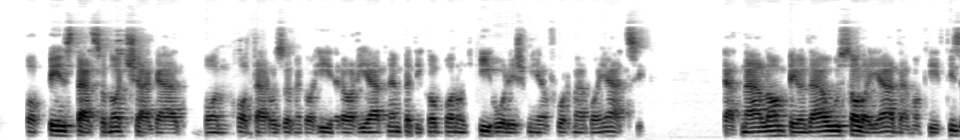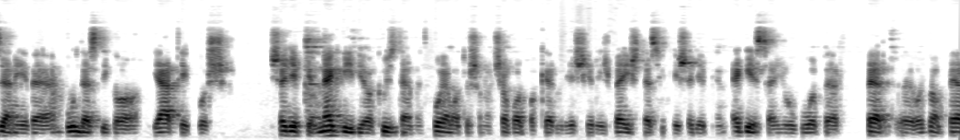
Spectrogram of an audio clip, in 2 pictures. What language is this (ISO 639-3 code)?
hun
